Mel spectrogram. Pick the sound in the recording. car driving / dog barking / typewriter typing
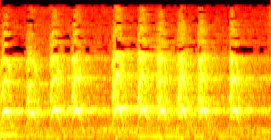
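dog barking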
